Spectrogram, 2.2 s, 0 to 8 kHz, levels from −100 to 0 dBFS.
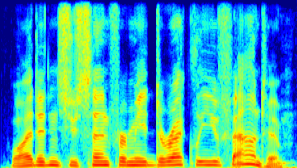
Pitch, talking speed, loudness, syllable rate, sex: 155 Hz, 270 wpm, -16 LUFS, 5.8 syllables/s, male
